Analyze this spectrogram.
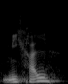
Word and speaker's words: Mikhail: yeah the last one so Mikhail that's how you pronounce it cool now try with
